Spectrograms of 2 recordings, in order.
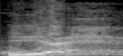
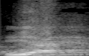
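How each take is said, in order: First: The final h is breathy, air pushed from the throat. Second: The final h is weak, with little breath. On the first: The speaker calls it right. "এটি একটু গলাটা বাতাসটা বের হবে এইভাবে" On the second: The speaker calls it wrong. "অনেক সবাই ইয়াহ এইভাবে পড়লে ভুলে যাবে"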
